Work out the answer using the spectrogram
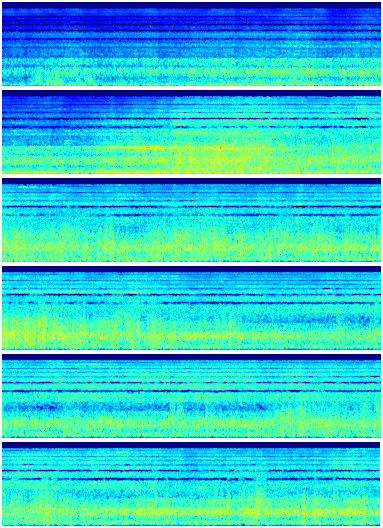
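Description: Passenger train passing close by: the diesel locomotive's engine grows louder as it approaches and is loudest about seven seconds in. After it come the passenger coaches, their wheels running steadily over the rails.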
